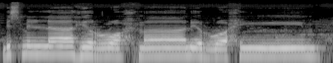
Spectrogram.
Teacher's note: را ہیں دو رحمن میں اور رحیم میں دونوں کو بولڈ پڑھا جائے گا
